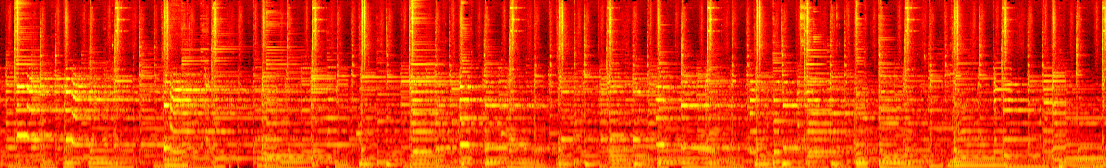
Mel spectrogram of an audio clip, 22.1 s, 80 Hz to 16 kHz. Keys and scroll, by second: 2.5 Escape, 3.0 d, 5.5 2, 5.6 0, 5.8 Return, 10.2 Escape, 16.0 -, 16.4 1, 16.5 0.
